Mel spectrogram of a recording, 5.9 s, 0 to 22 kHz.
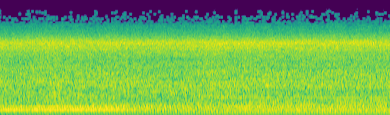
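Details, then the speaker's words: Junk Weed Eater 22-inch front-wheel-drive mower with Briggs & Stratton engine, rescued from trash, after regap and oil change: started on one primer push and first pull, steady even high-speed buzz, analyzer shows 3100 rpm (max 3200); running normally. "at high speed 3100 perfect it's good enough as you saw there one push of primer first pull fired right up"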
